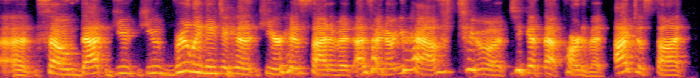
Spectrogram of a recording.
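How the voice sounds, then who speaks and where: A middle-aged woman, a literary scholar, telling an anecdote in a relaxed interview, often laughing and restarting her sentences. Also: fairly high pitch, moderate pace, low-quality recording. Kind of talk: conversational interview storytelling.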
